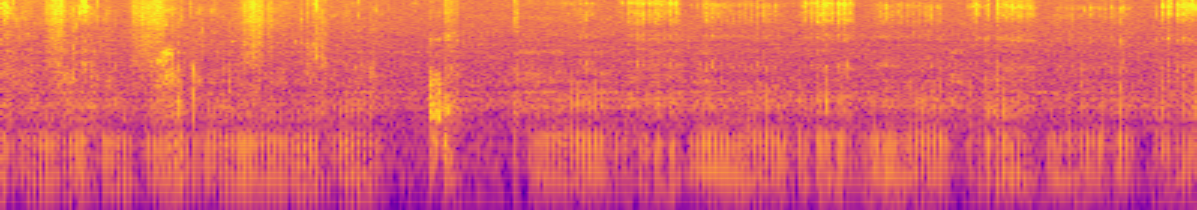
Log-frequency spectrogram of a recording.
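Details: Morning purring from an orange-and-white former stray kitten, cared for over three years and now almost a house cat: a low, throbbing purr in pulses that rise and fall with each breath, with a short pause near the middle.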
